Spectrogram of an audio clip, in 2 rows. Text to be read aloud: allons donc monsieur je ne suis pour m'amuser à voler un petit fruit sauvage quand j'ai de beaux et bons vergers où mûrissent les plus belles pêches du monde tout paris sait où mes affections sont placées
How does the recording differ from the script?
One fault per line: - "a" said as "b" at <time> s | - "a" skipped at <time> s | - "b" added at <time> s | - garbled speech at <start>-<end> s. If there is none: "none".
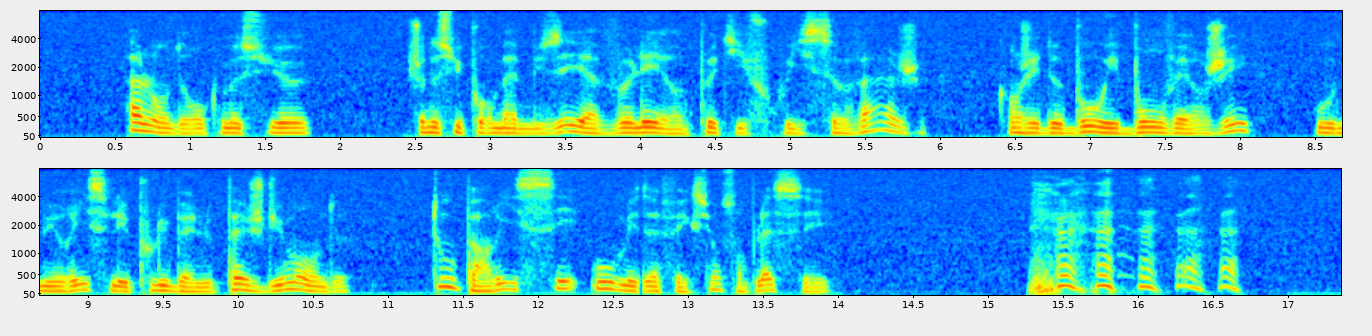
none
